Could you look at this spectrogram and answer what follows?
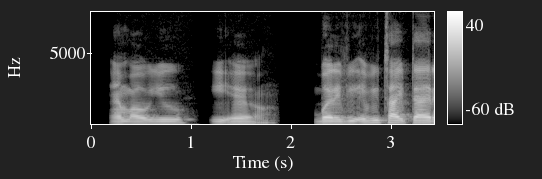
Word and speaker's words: KhamouEl: KhamouEl, man.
